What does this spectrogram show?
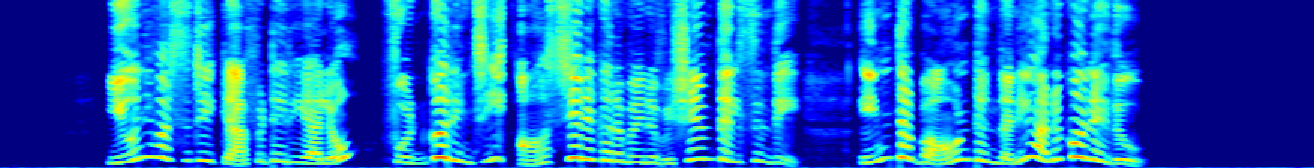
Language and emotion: Telugu, surprised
